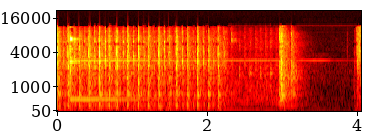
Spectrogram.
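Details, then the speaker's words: 1976 Gottlieb Target Alpha EM pinball, out-hole scan with two drop targets down: quick relay clicks then only one bell (1,000 points) instead of two; scan disc misadjusted, fixed by loosening three screws and rotating it. "so when i hold the out hole and it scans we should get 2 000 points but we're not gonna we're only going to get one thousand listen there was your 1000 and but you only got it here i'll do it again you can hear the bell only once"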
